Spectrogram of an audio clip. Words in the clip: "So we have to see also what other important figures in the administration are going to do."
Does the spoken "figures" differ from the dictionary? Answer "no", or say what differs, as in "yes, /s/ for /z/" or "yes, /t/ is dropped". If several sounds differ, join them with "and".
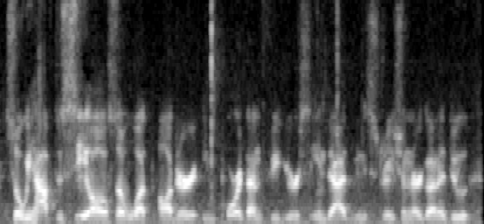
yes, /s/ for /z/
